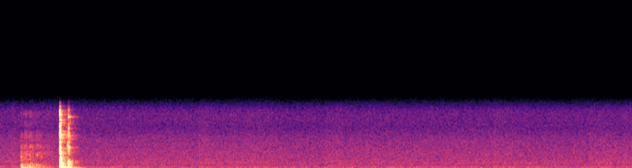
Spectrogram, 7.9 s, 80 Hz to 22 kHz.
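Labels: At 0.24 seconds, gunfire can be heard. Then at 0.73 seconds, there is typing.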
